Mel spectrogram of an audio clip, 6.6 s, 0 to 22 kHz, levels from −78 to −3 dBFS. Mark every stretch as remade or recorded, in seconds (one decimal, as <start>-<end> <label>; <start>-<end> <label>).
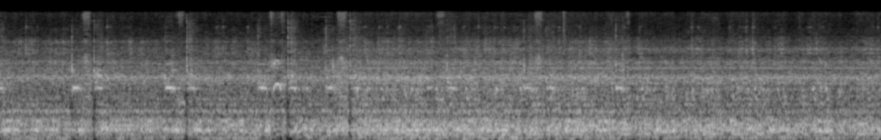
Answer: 0.0-6.6 recorded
